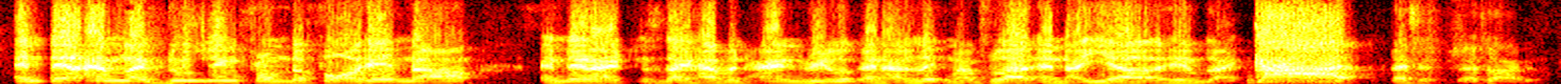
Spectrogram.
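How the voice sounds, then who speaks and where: A man's voice: on the high side, steady tone, quick pace, sharp tone, poor audio. A man playing a wrestler in a tabletop game, describing his moves eagerly and playfully. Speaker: player.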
